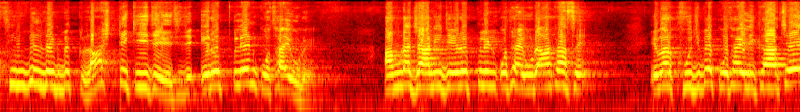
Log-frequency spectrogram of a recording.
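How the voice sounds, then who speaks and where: A male teacher, explaining reasoning exam questions and answering his own questions. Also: extremely high pitch. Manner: asks questions, then answers them himself.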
